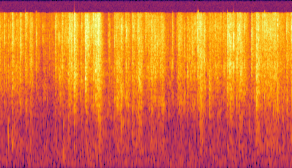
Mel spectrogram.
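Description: Foil trading-card packs crinkling and rustling as they are pulled out of the hobby boxes and handled: a dense run of quick crackles, busiest from about a second in.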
